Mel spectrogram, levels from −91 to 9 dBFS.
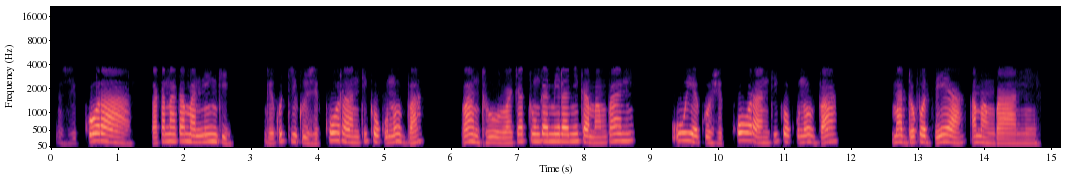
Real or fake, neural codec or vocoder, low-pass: real; none; 3.6 kHz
